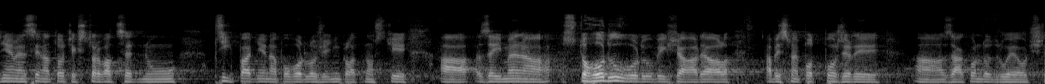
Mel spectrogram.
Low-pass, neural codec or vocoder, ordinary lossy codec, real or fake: 10.8 kHz; none; AAC, 48 kbps; real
